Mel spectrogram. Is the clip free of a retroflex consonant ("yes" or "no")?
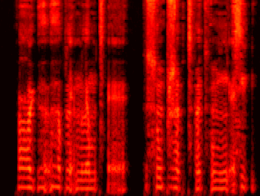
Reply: yes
